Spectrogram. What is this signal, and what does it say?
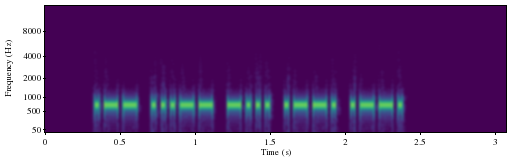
Morse code, heard as a keyed tone, about 32 wpm, 700 Hz. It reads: W3BPP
